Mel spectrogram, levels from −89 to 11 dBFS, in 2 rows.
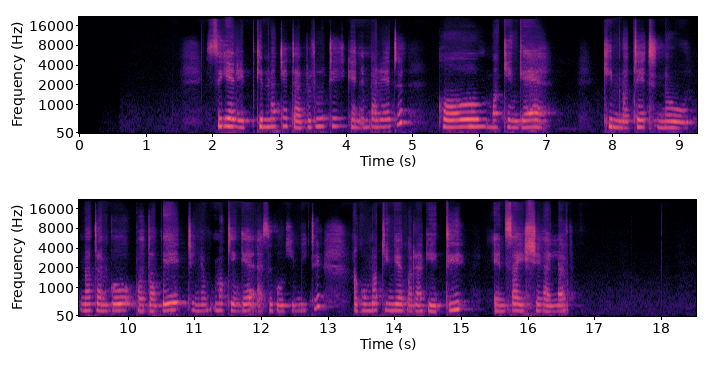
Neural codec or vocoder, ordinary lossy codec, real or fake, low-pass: codec, 44.1 kHz, 2.6 kbps, DAC; none; fake; none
